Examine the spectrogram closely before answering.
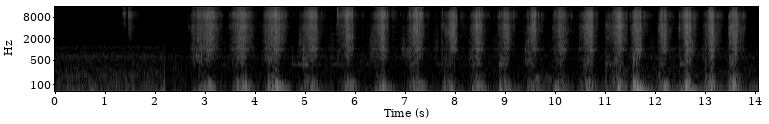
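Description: Salted shredded cabbage being squeezed and massaged by a gloved hand to soften it: a rhythmic crunchy rustle, about one squeeze every 0.6 seconds, starting about three seconds in.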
